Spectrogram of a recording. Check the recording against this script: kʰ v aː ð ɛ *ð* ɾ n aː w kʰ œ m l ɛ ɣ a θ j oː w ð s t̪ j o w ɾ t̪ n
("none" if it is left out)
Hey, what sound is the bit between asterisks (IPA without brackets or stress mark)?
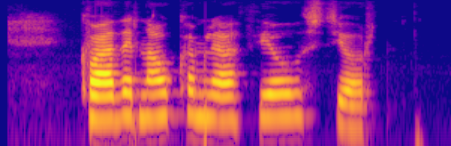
none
